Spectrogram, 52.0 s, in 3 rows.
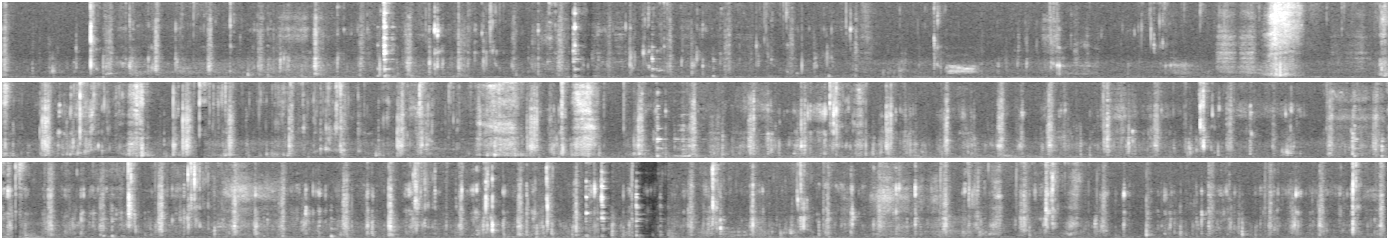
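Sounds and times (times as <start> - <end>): crunchy chewing: 16.0 - 51.9.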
